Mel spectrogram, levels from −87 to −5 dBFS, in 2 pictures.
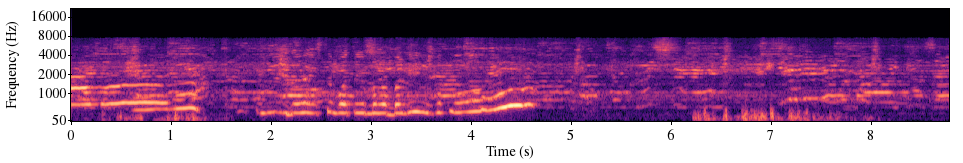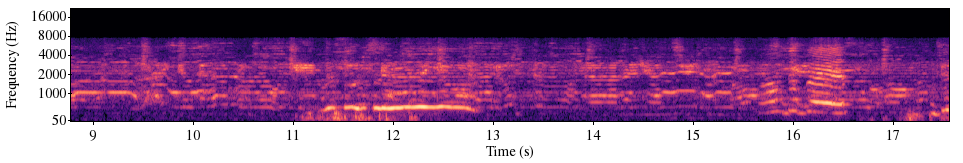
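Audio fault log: throughout: noise suppressor applied to music or sounds. A speech-oriented suppressor is active on material it was not designed for, so it keeps reclassifying sustained and ambient parts of the sound as noise and pulling them down. The gain it applies moves over a range of around 10 dB, which is heard as pumping and thinning on held sounds while attacks pass largely intact. All of this sits within the G.722 call path's band limit of 8 kHz.
1.3–1.9 s, 4.64–5.1 s, 5.27–5.85 s, 6.52–6.71 s, 8.29–8.66 s, 10.5–10.7 s, 13.15–13.95 s, 16.59–16.84 s: sound cut by the noise suppressor. In each of these stretches the suppressor judged the sound to be noise and attenuated it harder than its surroundings. The deepest drops are about 9 dB at 1.3 s and 5.27 s, about 8 dB at 4.64 s, 8.29 s and 13.15 s, about 7 dB at 6.52 s, about 6 dB at 16.59 s and about 5 dB at 10.5 s. The affected portions sink in level, and decays end early.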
